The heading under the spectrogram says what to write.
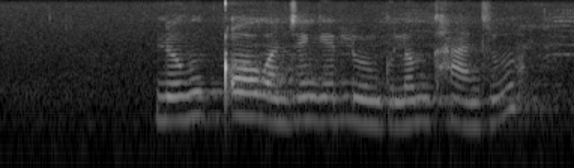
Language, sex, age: Zulu, female, 23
